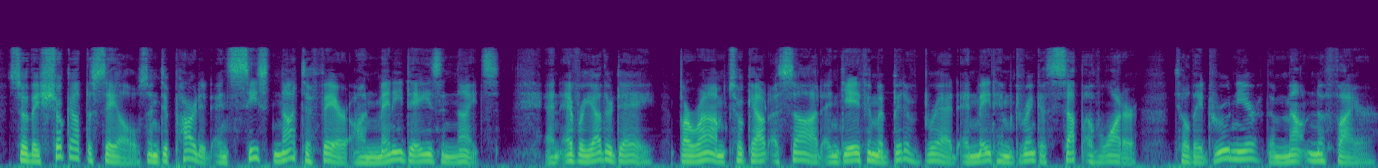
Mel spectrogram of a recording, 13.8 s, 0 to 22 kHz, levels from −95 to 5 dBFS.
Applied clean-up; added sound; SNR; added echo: none; none; none; none.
